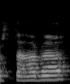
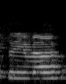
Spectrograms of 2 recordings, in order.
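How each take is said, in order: First: Sarah with an open ah, like SAH-ruh; Sarah with the first vowel of "father"; alternative pronunciation of Sarah. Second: Sarah rhyming with Clara as in "Claire-uh"; first pronunciation of Sarah. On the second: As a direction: say Sarah as SAIR-uh. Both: Shown as a demonstration. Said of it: "or Sarah".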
